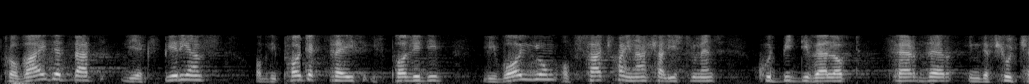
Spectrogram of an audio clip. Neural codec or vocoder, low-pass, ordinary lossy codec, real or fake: none; 7.2 kHz; AAC, 16 kbps; real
